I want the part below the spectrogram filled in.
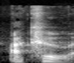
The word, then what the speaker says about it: Aku: Aku, actually, is how it's spelled, or it's pronounced.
